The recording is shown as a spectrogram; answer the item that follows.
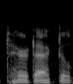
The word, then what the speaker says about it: pterodactyl: A pterodactyl that will never hear in the bathroom because the key is silent.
